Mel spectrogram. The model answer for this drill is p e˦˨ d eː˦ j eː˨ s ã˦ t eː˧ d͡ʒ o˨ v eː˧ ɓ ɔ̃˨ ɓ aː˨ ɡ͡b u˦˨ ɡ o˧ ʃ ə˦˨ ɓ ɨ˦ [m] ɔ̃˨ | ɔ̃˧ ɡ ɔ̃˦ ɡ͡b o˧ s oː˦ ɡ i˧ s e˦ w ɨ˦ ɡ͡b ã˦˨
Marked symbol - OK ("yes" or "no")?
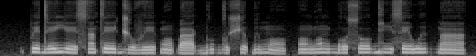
yes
